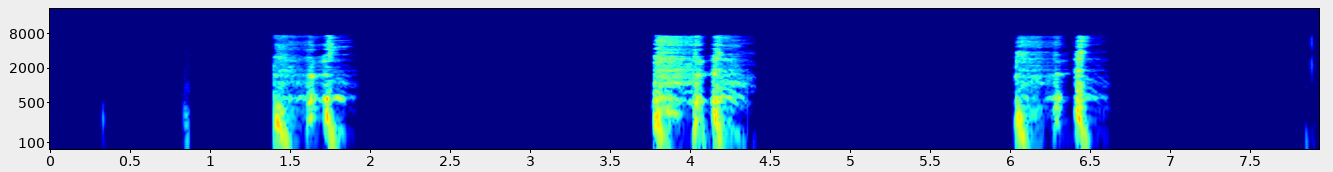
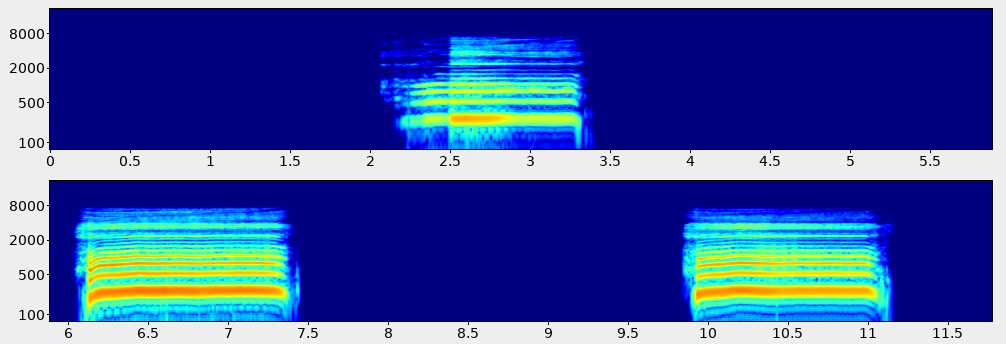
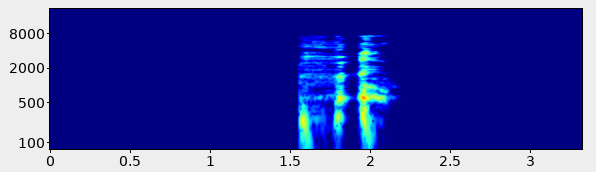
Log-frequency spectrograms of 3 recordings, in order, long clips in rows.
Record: {"three_cough_length": "7.9 s", "three_cough_amplitude": 12308, "three_cough_signal_mean_std_ratio": 0.26, "exhalation_length": "11.8 s", "exhalation_amplitude": 25501, "exhalation_signal_mean_std_ratio": 0.4, "cough_length": "3.3 s", "cough_amplitude": 14874, "cough_signal_mean_std_ratio": 0.17, "survey_phase": "beta (2021-08-13 to 2022-03-07)", "age": "45-64", "gender": "Male", "wearing_mask": "No", "symptom_none": true, "symptom_onset": "12 days", "smoker_status": "Never smoked", "respiratory_condition_asthma": false, "respiratory_condition_other": false, "recruitment_source": "REACT", "submission_delay": "2 days", "covid_test_result": "Negative", "covid_test_method": "RT-qPCR", "influenza_a_test_result": "Negative", "influenza_b_test_result": "Negative"}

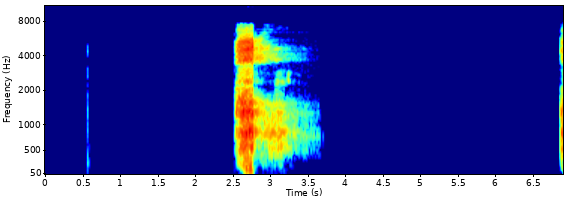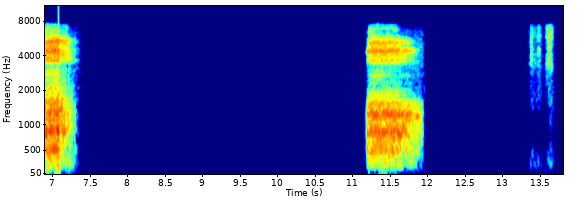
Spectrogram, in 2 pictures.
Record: {"exhalation_length": "13.8 s", "exhalation_amplitude": 26003, "exhalation_signal_mean_std_ratio": 0.21, "survey_phase": "beta (2021-08-13 to 2022-03-07)", "age": "45-64", "gender": "Male", "wearing_mask": "No", "symptom_cough_any": true, "symptom_runny_or_blocked_nose": true, "symptom_sore_throat": true, "symptom_abdominal_pain": true, "symptom_diarrhoea": true, "symptom_fatigue": true, "symptom_headache": true, "smoker_status": "Never smoked", "respiratory_condition_asthma": false, "respiratory_condition_other": false, "recruitment_source": "Test and Trace", "submission_delay": "2 days", "covid_test_result": "Positive", "covid_test_method": "RT-qPCR"}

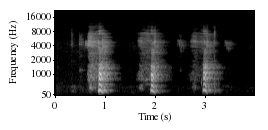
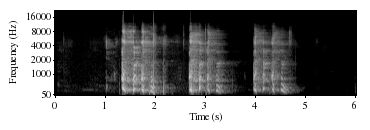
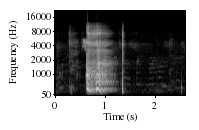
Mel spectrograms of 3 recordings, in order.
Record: {"exhalation_length": "4.0 s", "exhalation_amplitude": 30657, "exhalation_signal_mean_std_ratio": 0.3, "three_cough_length": "6.0 s", "three_cough_amplitude": 32768, "three_cough_signal_mean_std_ratio": 0.35, "cough_length": "2.6 s", "cough_amplitude": 30713, "cough_signal_mean_std_ratio": 0.32, "survey_phase": "alpha (2021-03-01 to 2021-08-12)", "age": "65+", "gender": "Female", "wearing_mask": "No", "symptom_none": true, "smoker_status": "Never smoked", "respiratory_condition_asthma": false, "respiratory_condition_other": false, "recruitment_source": "REACT", "submission_delay": "2 days", "covid_test_result": "Negative", "covid_test_method": "RT-qPCR"}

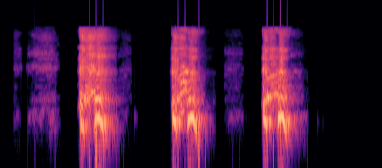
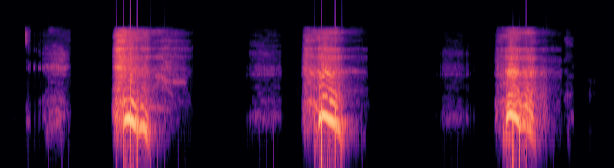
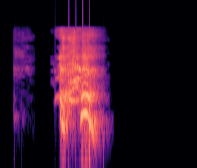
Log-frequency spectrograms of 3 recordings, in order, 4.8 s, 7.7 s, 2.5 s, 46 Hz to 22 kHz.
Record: {"three_cough_length": "4.8 s", "three_cough_amplitude": 31530, "three_cough_signal_mean_std_ratio": 0.41, "exhalation_length": "7.7 s", "exhalation_amplitude": 29028, "exhalation_signal_mean_std_ratio": 0.33, "cough_length": "2.5 s", "cough_amplitude": 30535, "cough_signal_mean_std_ratio": 0.39, "survey_phase": "beta (2021-08-13 to 2022-03-07)", "age": "65+", "gender": "Male", "wearing_mask": "No", "symptom_none": true, "smoker_status": "Never smoked", "respiratory_condition_asthma": false, "respiratory_condition_other": false, "recruitment_source": "REACT", "submission_delay": "0 days", "covid_test_result": "Negative", "covid_test_method": "RT-qPCR"}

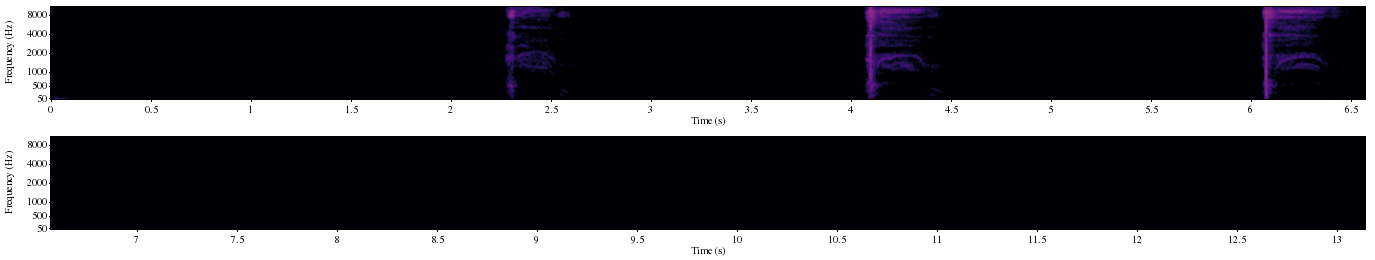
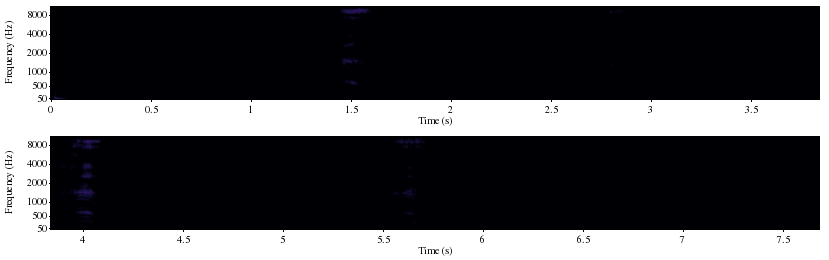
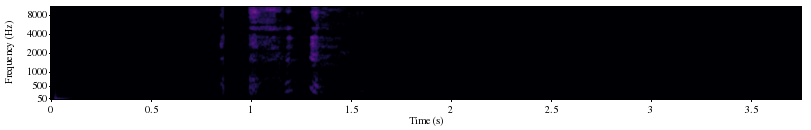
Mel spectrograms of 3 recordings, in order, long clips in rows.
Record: {"three_cough_length": "13.1 s", "three_cough_amplitude": 11734, "three_cough_signal_mean_std_ratio": 0.14, "exhalation_length": "7.7 s", "exhalation_amplitude": 122, "exhalation_signal_mean_std_ratio": 0.23, "cough_length": "3.8 s", "cough_amplitude": 405, "cough_signal_mean_std_ratio": 0.23, "survey_phase": "beta (2021-08-13 to 2022-03-07)", "age": "45-64", "gender": "Male", "wearing_mask": "No", "symptom_none": true, "smoker_status": "Never smoked", "respiratory_condition_asthma": false, "respiratory_condition_other": false, "recruitment_source": "Test and Trace", "submission_delay": "1 day", "covid_test_result": "Negative", "covid_test_method": "RT-qPCR"}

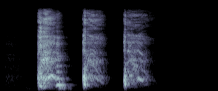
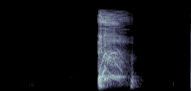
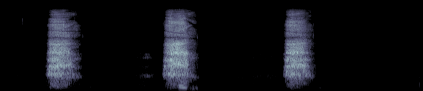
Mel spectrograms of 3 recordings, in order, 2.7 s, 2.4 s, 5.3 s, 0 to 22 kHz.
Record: {"three_cough_length": "2.7 s", "three_cough_amplitude": 15758, "three_cough_signal_mean_std_ratio": 0.41, "cough_length": "2.4 s", "cough_amplitude": 17691, "cough_signal_mean_std_ratio": 0.28, "exhalation_length": "5.3 s", "exhalation_amplitude": 10730, "exhalation_signal_mean_std_ratio": 0.33, "survey_phase": "beta (2021-08-13 to 2022-03-07)", "age": "45-64", "gender": "Female", "wearing_mask": "No", "symptom_none": true, "smoker_status": "Never smoked", "respiratory_condition_asthma": false, "respiratory_condition_other": false, "recruitment_source": "REACT", "submission_delay": "1 day", "covid_test_result": "Negative", "covid_test_method": "RT-qPCR", "influenza_a_test_result": "Unknown/Void", "influenza_b_test_result": "Unknown/Void"}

